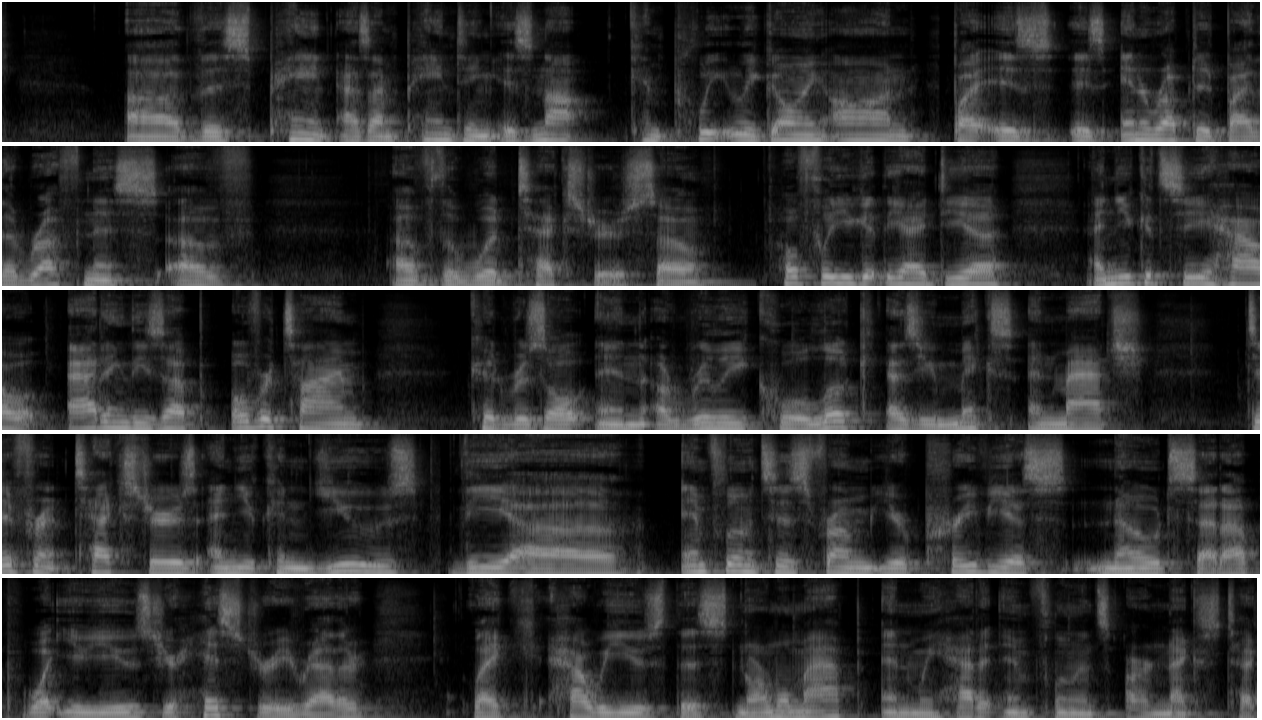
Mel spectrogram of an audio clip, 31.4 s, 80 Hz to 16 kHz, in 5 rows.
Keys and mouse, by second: 0.1 click, 0.5 click, 0.8 click, 1.1 click, 1.5 click, 2.0 click, 2.5 click, 3.0 click, 3.3 click, 3.7 click, 4.1 click, 4.5 click, 5.0 click, 5.4 click, 5.8 click, 6.2 click, 6.5 click, 6.9 click, 7.3 click, 7.8 click, 9.3 middle click, 10.7 middle click, 11.7 shift+middle click, 12.7-14.8 middle drag, 16.5 shift+middle click, 17.3 middle click, 18.5 shift+middle click, 19.4 middle click, 20.6 middle click, 21.0 n, 21.1-23.0 middle drag, 25.0 middle click, 27.2 middle click, 28.1 click, 29.2 middle click, 30.6 middle click.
